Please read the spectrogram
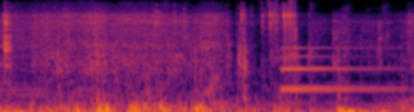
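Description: Someone climbing into a pickup truck's passenger seat: irregular thumps and knocks of body and gear against the seat and door frame, with clothing rustle. A steady tone sounds near the end.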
